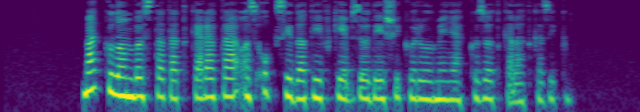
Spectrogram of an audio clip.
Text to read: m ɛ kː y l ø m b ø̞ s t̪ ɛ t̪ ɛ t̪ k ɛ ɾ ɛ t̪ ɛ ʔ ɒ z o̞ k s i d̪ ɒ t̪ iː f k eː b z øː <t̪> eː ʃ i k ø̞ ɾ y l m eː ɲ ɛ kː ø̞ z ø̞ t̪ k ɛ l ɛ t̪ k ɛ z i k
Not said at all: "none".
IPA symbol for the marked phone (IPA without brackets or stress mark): d̪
